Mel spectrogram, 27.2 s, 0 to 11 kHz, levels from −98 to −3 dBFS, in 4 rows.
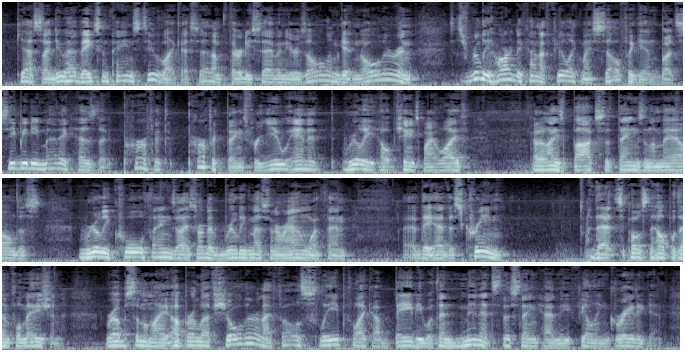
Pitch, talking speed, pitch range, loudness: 110 Hz, 225 wpm, 100-130 Hz, -25 LUFS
